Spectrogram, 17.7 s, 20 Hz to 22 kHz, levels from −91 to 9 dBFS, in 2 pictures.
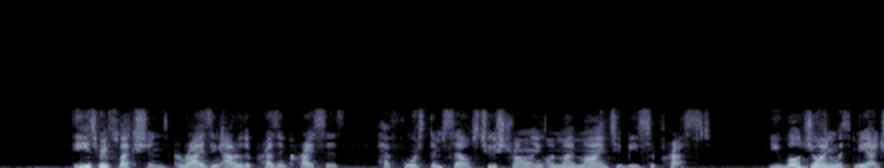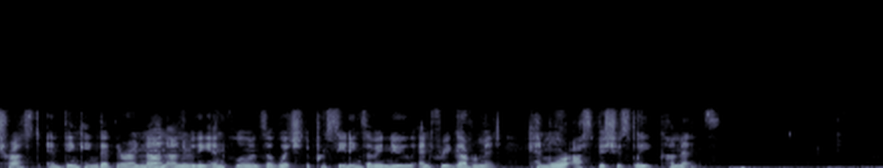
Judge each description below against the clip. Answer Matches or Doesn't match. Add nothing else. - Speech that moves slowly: Doesn't match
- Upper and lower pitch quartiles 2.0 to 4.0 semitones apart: Matches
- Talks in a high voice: Matches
